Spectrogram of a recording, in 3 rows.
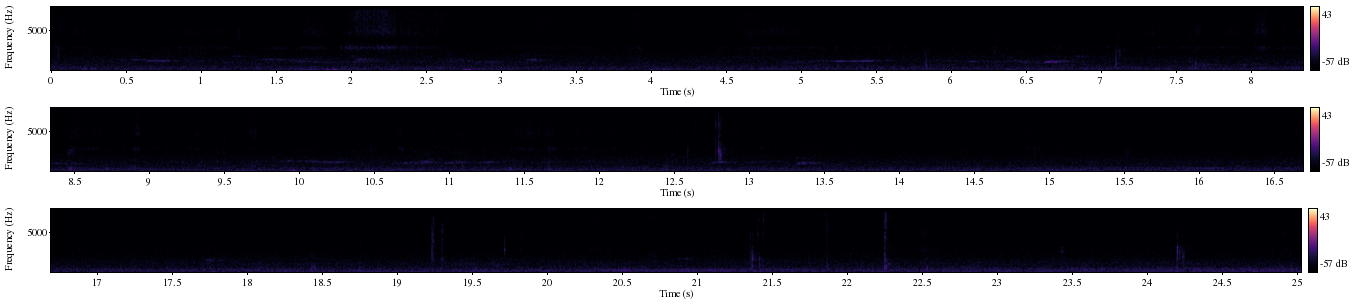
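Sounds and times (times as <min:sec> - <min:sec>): chewing and wet mouth sounds: 0:10.3 - 0:13.4, 0:17.3 - 0:25.0.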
